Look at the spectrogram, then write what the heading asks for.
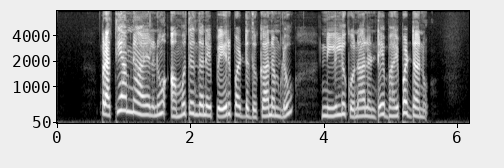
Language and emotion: Telugu, fearful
